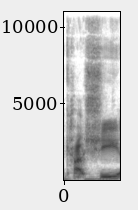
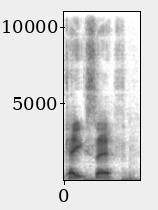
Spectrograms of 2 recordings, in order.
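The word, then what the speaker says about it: Cait Sith: know the actual pronunciation but in gay that's pronounced something like Kat shei I think they say curiosity killed the cat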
